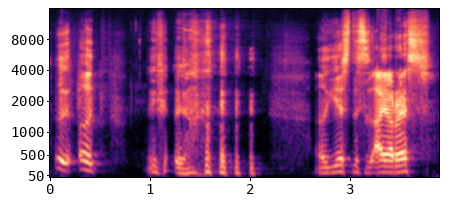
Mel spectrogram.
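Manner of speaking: a weak put-on Indian accent; badly faked Indian accent on a scam call. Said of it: "I can't even do a fucking Indian accent".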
